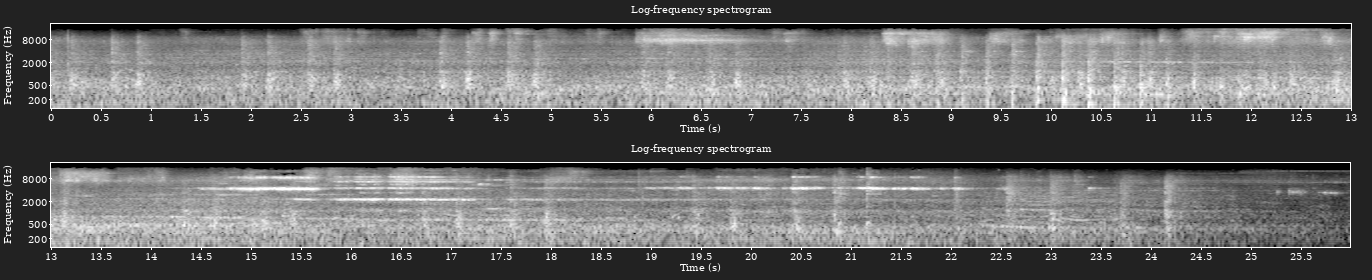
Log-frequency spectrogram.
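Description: Passenger coaches of an Indian Railways ICF-rake express running past: a steady rumble and rapid clatter of wheels over the rails, with high-pitched wheel squeal in the middle stretch. The sound fades away near the end as the last coach, the guard's luggage van, goes by.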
